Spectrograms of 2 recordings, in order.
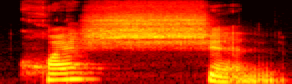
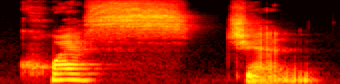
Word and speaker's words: question: with the word question it was coming out question with the continuous sh sh you want to make sure that it's a ch ch sound at the beginning of the second syllable in this word question you want to stop the air and then release it so that it sounds like chin chin question question so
